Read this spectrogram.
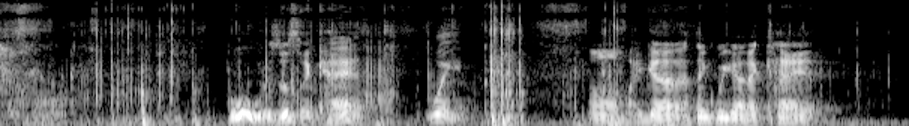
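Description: A thin plastic tray crinkles as fingers pull a chocolate from it.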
